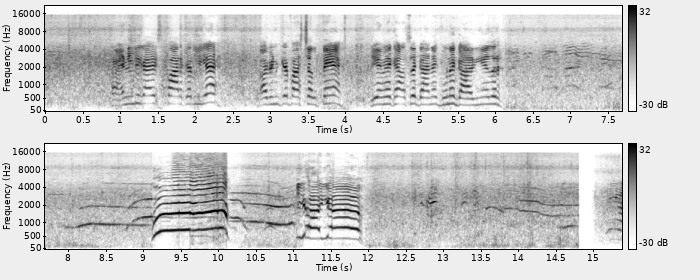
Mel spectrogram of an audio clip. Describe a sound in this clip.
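Young girls shout and call out playfully in the water nearby.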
